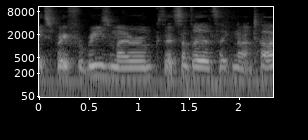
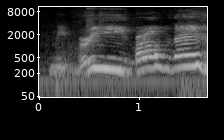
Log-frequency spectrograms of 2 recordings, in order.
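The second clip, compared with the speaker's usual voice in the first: higher and louder, fed up with the mosquito; rising frustration, each word louder; exasperated outburst; 7 semitones higher, 6 dB louder, slower than usual. Real, not acted. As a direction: blurt it out, annoyed and rising.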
